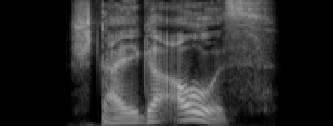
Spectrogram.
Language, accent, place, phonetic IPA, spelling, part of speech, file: German, Germany, Berlin, [ˌʃtaɪ̯ɡə ˈaʊ̯s], steige aus, verb, De-steige aus.ogg
- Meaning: inflection of aussteigen: 1. first-person singular present 2. first/third-person singular subjunctive I 3. singular imperative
